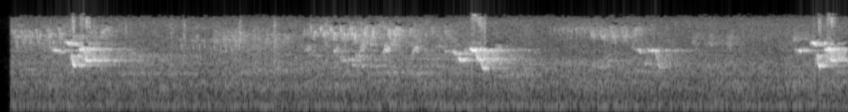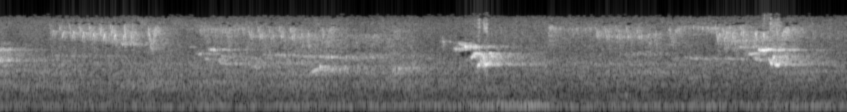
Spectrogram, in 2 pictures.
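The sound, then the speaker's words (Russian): Eurasian golden oriole song: bright, whistled phrases repeated at fairly regular intervals of a few seconds, standing clear above a faint, steady background. “Из всех певчих птиц, лесных музыкантов, самая скрытная и красивая — золотисто-желтая иволга.”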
